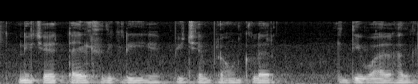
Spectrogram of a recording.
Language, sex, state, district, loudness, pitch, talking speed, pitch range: Hindi, male, Bihar, Madhepura, -17 LUFS, 95 Hz, 155 wpm, 90-95 Hz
